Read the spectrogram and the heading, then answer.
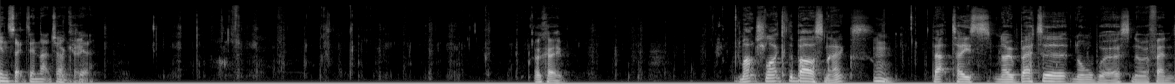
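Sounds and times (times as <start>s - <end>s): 
speech: 0.0s - 1.1s, 5.3s - 5.8s, 7.4s - 11.7s
someone biting into and chewing a homemade onion bhaji with an insect: 1.0s - 7.9s.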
